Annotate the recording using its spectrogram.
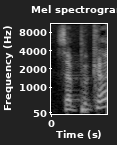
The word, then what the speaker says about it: Seppuku: Seppuku. Seppuku? Is that how they pronounce it? – Yeah, so that's...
